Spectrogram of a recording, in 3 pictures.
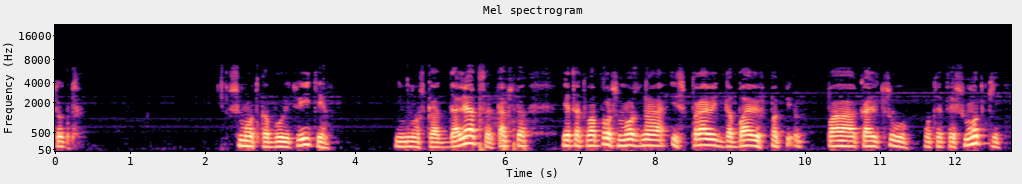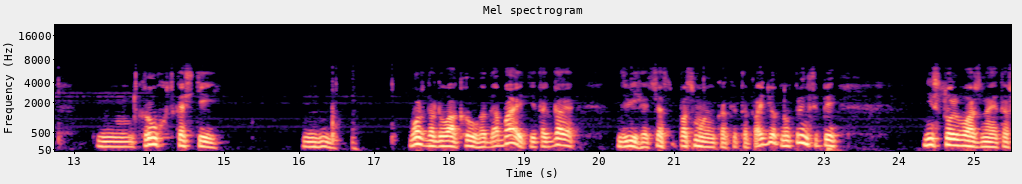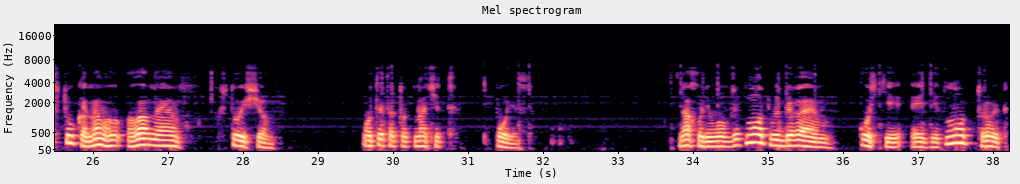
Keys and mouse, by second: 0.5-3.0 middle drag, 3.9-5.0 middle drag, 6.2 ctrl+z, 7.5-8.7 middle drag, 12.1 middle click, 16.6 middle click, 20.6-21.7 middle drag, 22.2 KP_1, 30.0 click, 30.7 middle click, 31.9 click, 33.8 click, 35.3 click, 36.4-37.5 drag, 38.1 KP_3.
